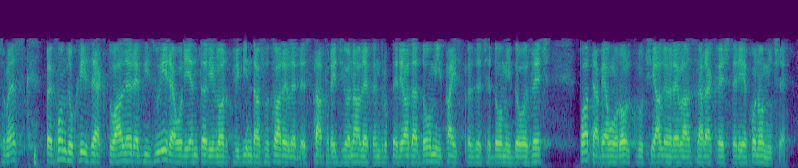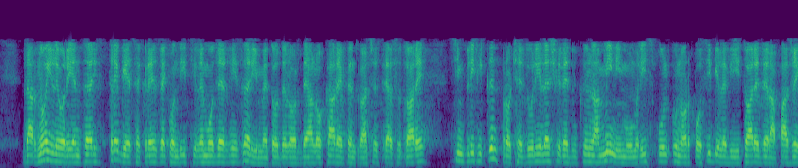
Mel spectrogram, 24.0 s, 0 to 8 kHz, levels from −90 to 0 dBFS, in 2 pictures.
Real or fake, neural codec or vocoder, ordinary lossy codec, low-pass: fake; codec, 16 kHz, 4.8 kbps, FACodec; AAC, 16 kbps; 7.2 kHz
